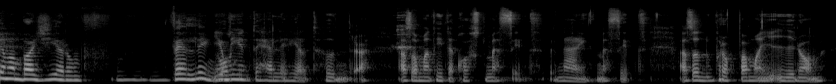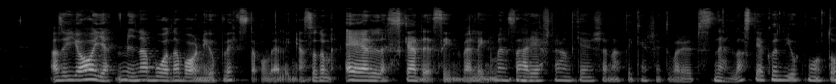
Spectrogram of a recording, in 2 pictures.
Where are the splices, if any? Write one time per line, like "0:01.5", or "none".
0:02.3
